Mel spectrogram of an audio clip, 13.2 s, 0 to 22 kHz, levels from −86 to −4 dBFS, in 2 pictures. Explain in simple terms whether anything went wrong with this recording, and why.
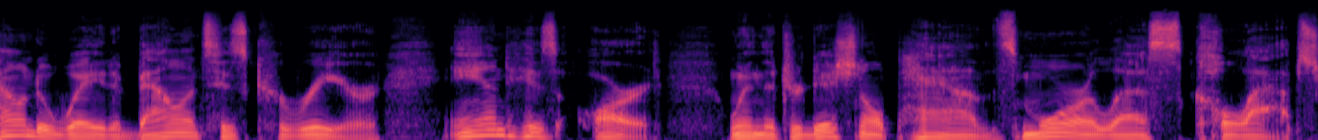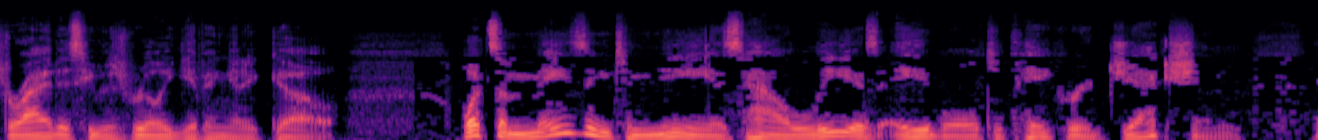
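Something did go wrong: from 8.66 s, right after "giving it a go", the stream switched to a lower-bitrate version, an adaptive stream at a lower bitrate, because the connection slowed. The sound turns duller and smeary, with nothing above 16.5 kHz, through to the end. There's no gap at the switch.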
